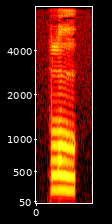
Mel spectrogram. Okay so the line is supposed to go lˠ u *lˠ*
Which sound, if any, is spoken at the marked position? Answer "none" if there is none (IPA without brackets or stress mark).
none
